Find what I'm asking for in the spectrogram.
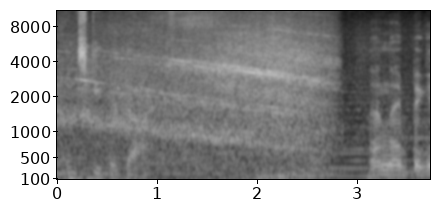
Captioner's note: airplane engine roaring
